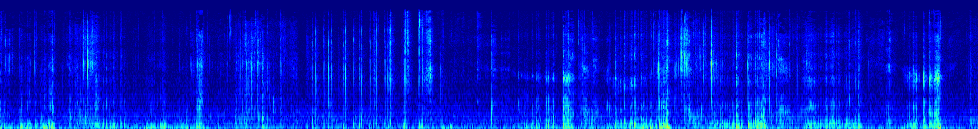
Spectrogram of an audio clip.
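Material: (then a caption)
Soap. A metal knife scrapes shavings off a solid tan bar of soap that has already been partly carved. Many short, dry scraping and cutting strokes come in quick, uneven bursts, with a bright, papery crackle over a soft low thud from the knife against the bar.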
